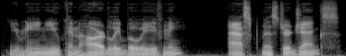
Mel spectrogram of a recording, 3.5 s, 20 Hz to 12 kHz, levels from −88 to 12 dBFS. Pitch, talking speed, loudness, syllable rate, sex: 85 Hz, 175 wpm, -22 LUFS, 4.8 syllables/s, male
